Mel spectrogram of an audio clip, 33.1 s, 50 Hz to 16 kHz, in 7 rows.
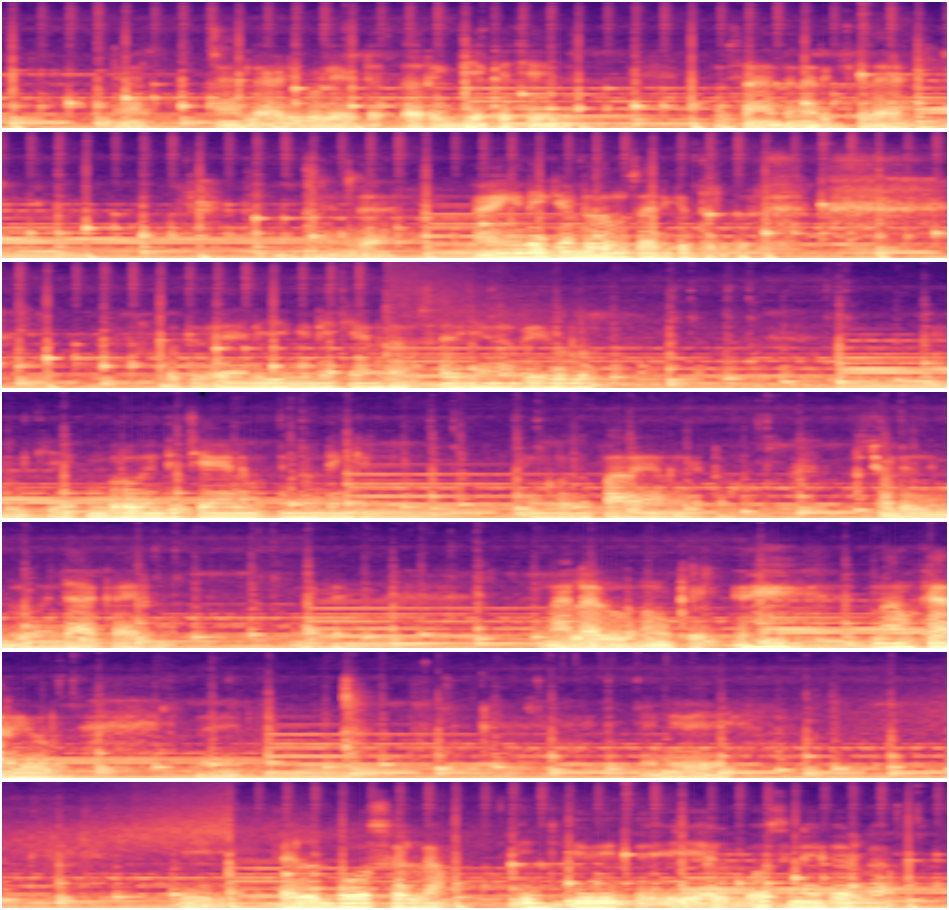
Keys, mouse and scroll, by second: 0.1 right click, 1.0 g, 2.1 right click, 2.5 right click, 3.1 g, 5.0 scroll down 3, 5.1-6.1 middle drag, 6.1-6.5 scroll up 1, 6.5 KP_1, 6.6 KP_3, 7.3-7.6 scroll up 5, 7.8 right click, 8.4 right click, 9.8 g, 11.6 right click, 12.0 right click, 12.5 g, 13.3 right click, 13.8 right click, 14.3 g, 16.6 right click, 17.0 right click, 17.3 g, 18.8 right click, 19.3 g, 20.5 right click, 21.4 right click, 22.6 g, 24.5 scroll down 7, 24.6 middle click, 25.6 KP_1, 26.2 scroll down 1, 26.3 shift+middle click, 26.7 scroll down 2, 26.8 middle click, 27.3-27.9 scroll up 5, 27.9 KP_1, 28.7 shift+middle click, 29.2-29.6 scroll up 4, 29.6 right click, 32.0 g.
